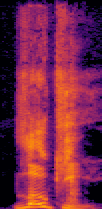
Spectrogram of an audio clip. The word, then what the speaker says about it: Loki: It starts with an owl and rhymes with pokey. Oh, Loki.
